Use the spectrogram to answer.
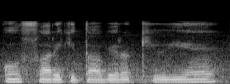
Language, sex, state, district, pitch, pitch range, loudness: Hindi, male, Uttar Pradesh, Shamli, 110 Hz, 110-120 Hz, -16 LUFS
